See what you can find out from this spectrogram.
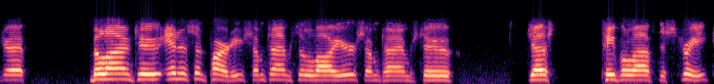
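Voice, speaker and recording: A male talk show host speaks slowly in a smooth, clear voice, halting as he grumbles through his monologue and reads out notices bluntly. The sound is thin and narrow like a telephone, with a roomy echo around him. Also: a little high. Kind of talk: rambling monologue, reading out a written notice.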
